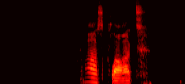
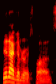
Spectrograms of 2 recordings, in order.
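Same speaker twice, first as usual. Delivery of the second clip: resigned mutter; 8 semitones lower, 8 dB quieter than usual. Retold or imitated. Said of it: "and I'm like".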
